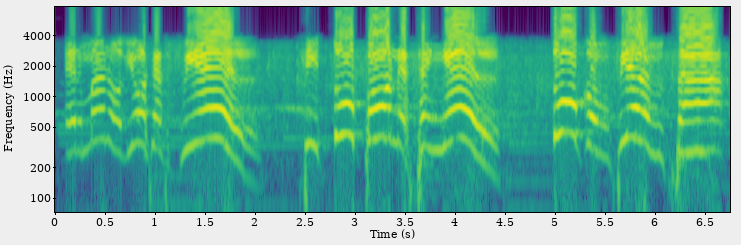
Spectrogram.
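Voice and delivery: loud, slow, drawn-out preaching to the congregation; full-force preaching. Real, not acted. Preacher to the congregation, shouting slow and loud. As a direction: proclaim it to the whole church.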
